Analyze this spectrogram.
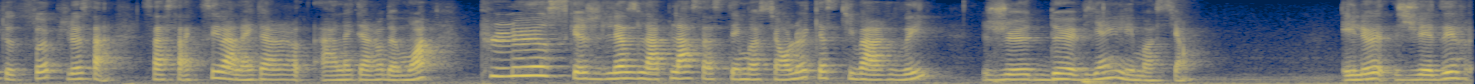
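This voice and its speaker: A woman life coach with a Québécois accent, giving a conversational live talk full of fillers and rhetorical questions. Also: mid-range voice. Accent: Québécois French. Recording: roomy echo.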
